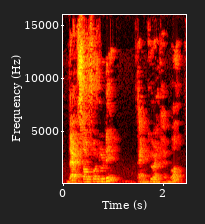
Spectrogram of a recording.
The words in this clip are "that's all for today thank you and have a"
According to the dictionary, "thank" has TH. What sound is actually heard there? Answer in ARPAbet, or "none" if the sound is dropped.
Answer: T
